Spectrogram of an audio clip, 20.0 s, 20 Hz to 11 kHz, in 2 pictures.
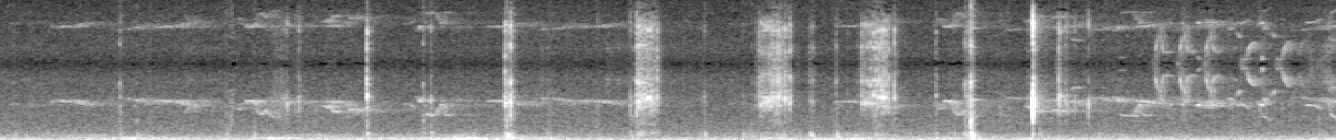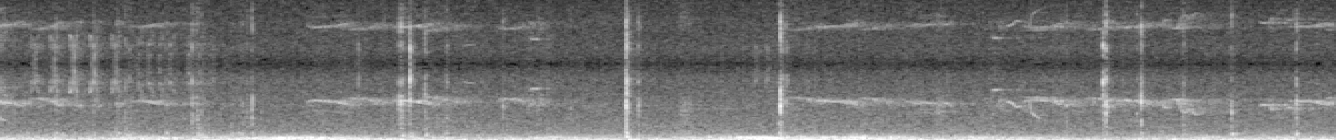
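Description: Small metal clicks and clinks of hand tools working at a BMW R1200R's front brake caliper during a brake pad change. The sharpest click comes about halfway through, followed by a brief fast run of ticks.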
